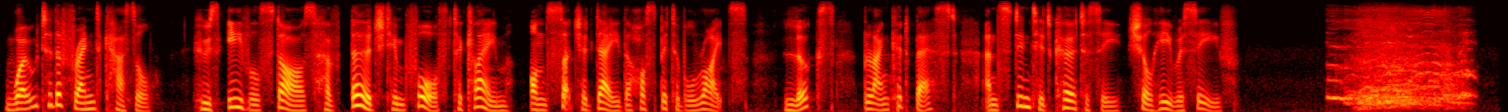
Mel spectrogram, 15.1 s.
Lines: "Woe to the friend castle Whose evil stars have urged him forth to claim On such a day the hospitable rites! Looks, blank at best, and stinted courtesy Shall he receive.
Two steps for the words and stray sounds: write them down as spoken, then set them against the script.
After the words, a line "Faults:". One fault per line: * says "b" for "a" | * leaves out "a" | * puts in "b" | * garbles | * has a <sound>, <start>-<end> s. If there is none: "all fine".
"Woe to the friend castle Whose evil stars have urged him forth to claim On such a day the hospitable rites! Looks, blank at best, and stinted courtesy Shall he receive.
Faults:
* has a breath, 13.3-14.8 s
